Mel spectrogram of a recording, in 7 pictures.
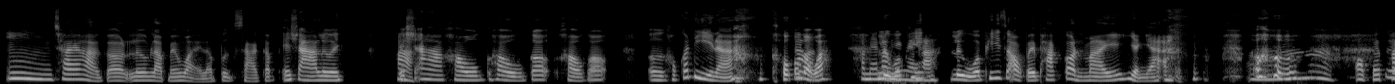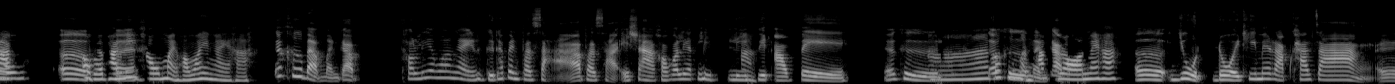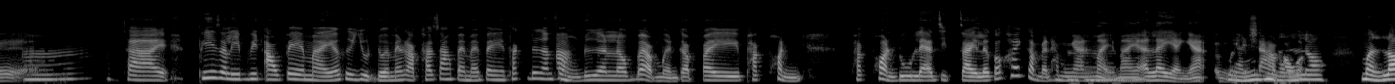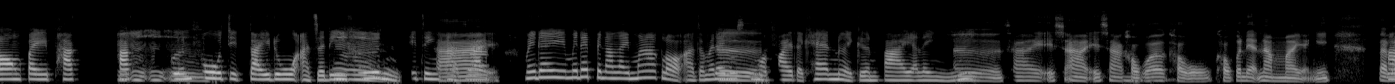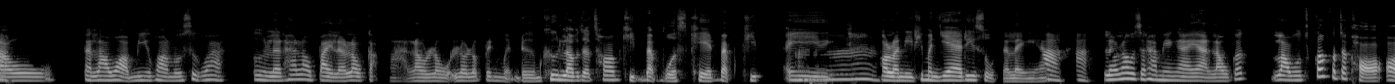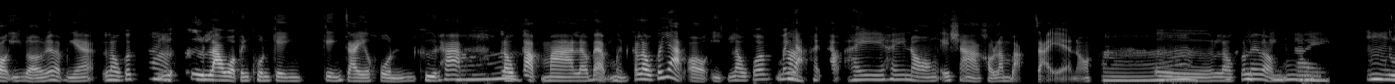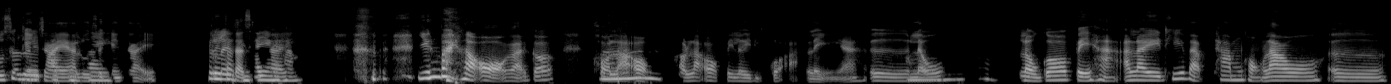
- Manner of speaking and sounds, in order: chuckle; chuckle; laughing while speaking: "เออ"; in English: "leave leave without pay"; in English: "Leave without pay"; in English: "Worst case"; chuckle; laughing while speaking: "ใบ"
- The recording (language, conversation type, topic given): Thai, podcast, อะไรคือสาเหตุที่ทำให้คุณรู้สึกหมดไฟในการทำงาน?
